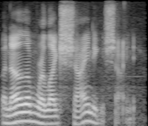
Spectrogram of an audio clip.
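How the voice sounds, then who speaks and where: A woman giving casual, chatty commentary over a game playthrough, full of fillers and loud reactions. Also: a bass voice, steady tone, a little fast, slight background noise. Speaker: gameplay commentator.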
